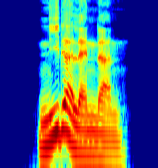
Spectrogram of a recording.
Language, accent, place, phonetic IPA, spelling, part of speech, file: German, Germany, Berlin, [ˈniːdɐˌlɛndɐn], Niederländern, noun, De-Niederländern.ogg
- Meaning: dative plural of Niederländer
